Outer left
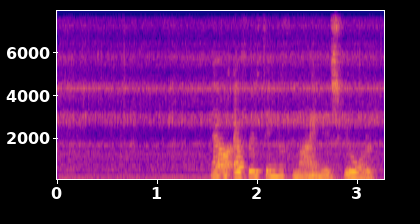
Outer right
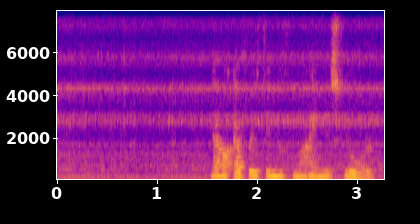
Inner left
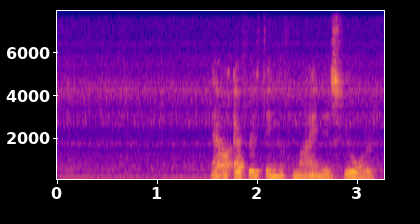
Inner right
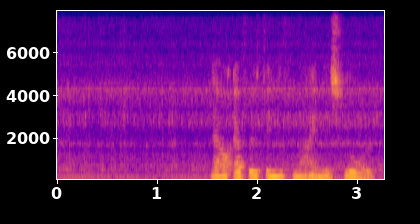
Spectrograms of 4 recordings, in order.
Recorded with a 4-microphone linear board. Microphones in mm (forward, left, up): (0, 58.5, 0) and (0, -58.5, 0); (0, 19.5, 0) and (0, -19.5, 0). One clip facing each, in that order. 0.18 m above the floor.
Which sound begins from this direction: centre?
A woman speaking, at 1.5 s.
